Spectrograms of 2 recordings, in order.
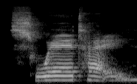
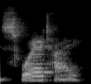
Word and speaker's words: Suerte: they want to um your name is pronounced as suerte suerte but thanks for trying okay okay so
